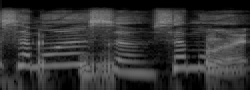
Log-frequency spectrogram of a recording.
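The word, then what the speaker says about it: Samoëns: Ah, Samoin. Oui, je connais bien, ouais. J'ai fait une colonie de vacances. On prononce pas le S, apparemment.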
